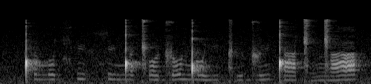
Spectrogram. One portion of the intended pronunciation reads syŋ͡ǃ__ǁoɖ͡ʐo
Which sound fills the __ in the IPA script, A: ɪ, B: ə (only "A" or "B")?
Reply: B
